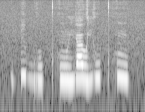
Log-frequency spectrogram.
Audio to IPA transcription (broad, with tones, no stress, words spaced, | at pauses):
ʔi˦˨bu˨pʰũ˨ ja˦˨ʊ̯ju˦pʰũ˦˨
